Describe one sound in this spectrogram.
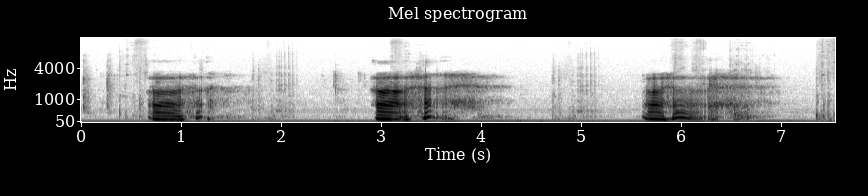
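A wooden chest creaks open and thuds shut, several times.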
